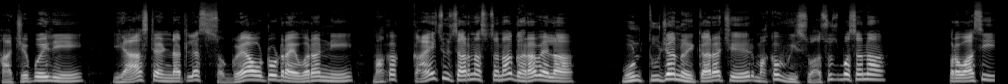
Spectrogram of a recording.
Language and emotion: Goan Konkani, surprised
